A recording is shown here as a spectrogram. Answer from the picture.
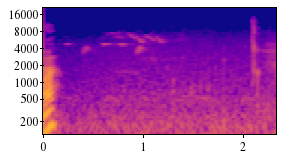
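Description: A bird chirps faintly and briefly, with a few quick high notes about half a second in, over low outdoor background noise.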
